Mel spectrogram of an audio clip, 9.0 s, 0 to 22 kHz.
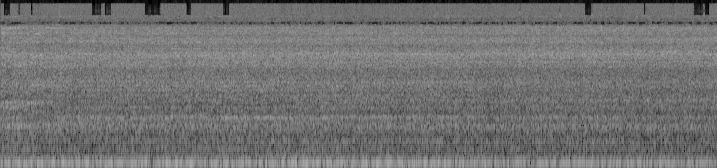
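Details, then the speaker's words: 1977 Ford F250 Custom Highboy, carbureted V8, high idle fixed by addressing the choke return spring, no longer smoking: steady low rumble, even pulses, no surging or misses; normal idle. "Just a wee bit lower. You may need to tune it though."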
